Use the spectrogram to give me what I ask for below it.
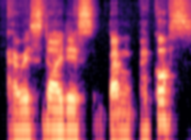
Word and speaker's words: Aristeidis: gde presenting to us okay um we've got aristides did i pronounce that okay absolutely tom you pronounce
